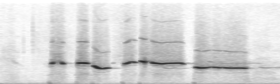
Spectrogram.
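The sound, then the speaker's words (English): A person whistles a short West Ham football terrace chant that used to go around the ground: a quick run of clear, piercing notes in choppy phrases, ending on a longer held note. It is loud, with no talking. “As a kid, there used to be a whistle, and it was this.”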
